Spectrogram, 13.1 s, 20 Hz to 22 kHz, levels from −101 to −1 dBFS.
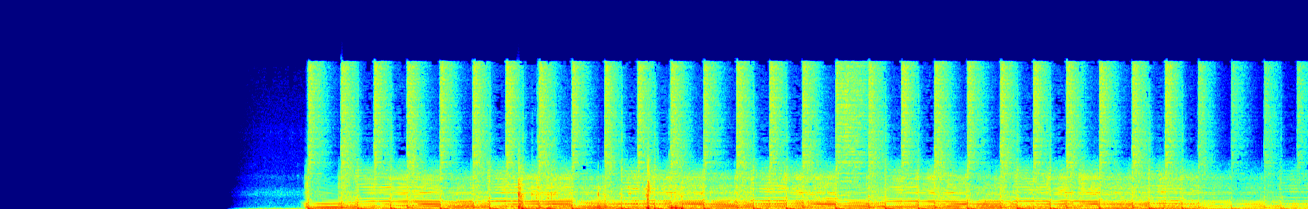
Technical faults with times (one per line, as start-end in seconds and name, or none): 11.73-12.17 zipper noise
